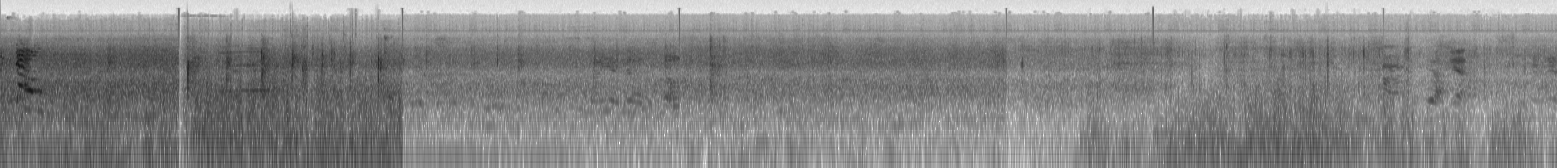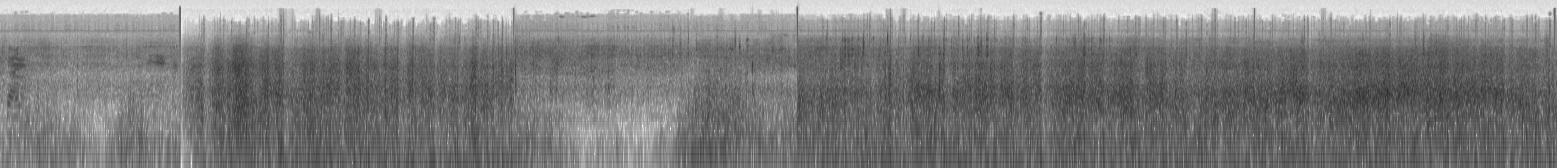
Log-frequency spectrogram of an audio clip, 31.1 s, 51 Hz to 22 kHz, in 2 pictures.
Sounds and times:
Bicycle: 0.0 - 31.1.

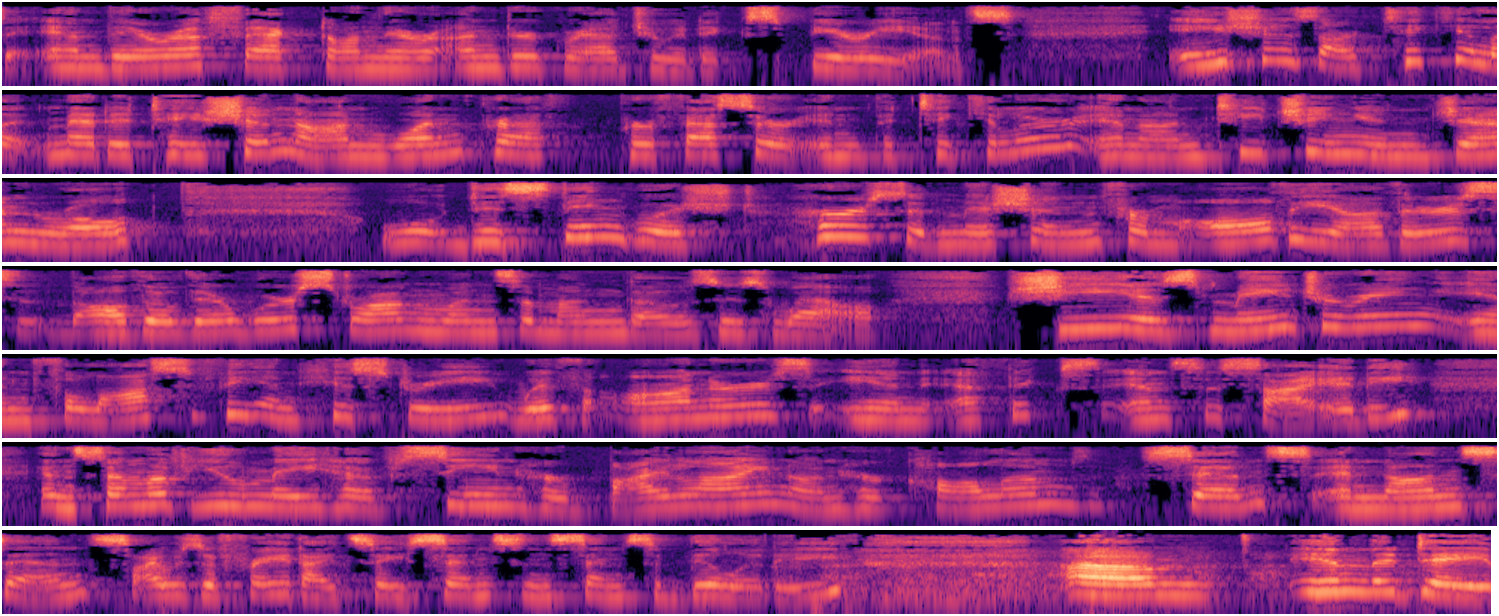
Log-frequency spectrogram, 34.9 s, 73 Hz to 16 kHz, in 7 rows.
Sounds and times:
Female speech, woman speaking: 0.0 - 10.5, 11.3 - 32.7, 33.4 - 34.8.

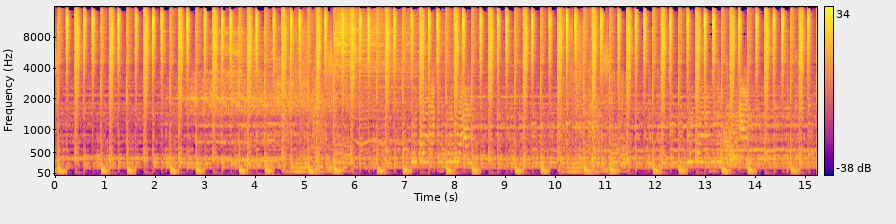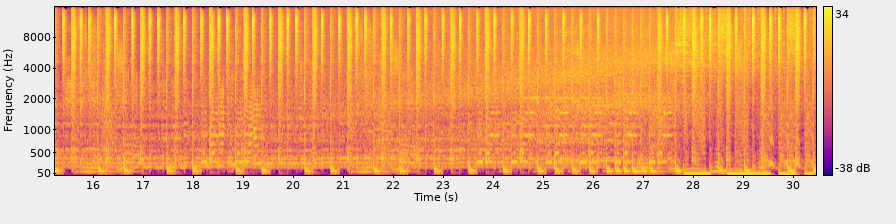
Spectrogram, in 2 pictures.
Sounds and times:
Music: 0.0 - 30.4.

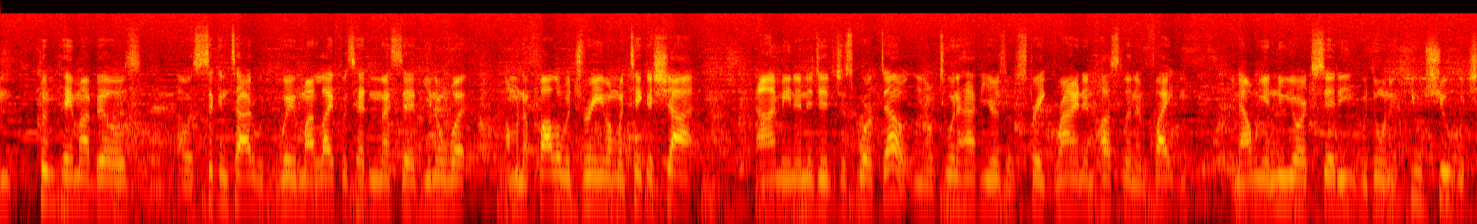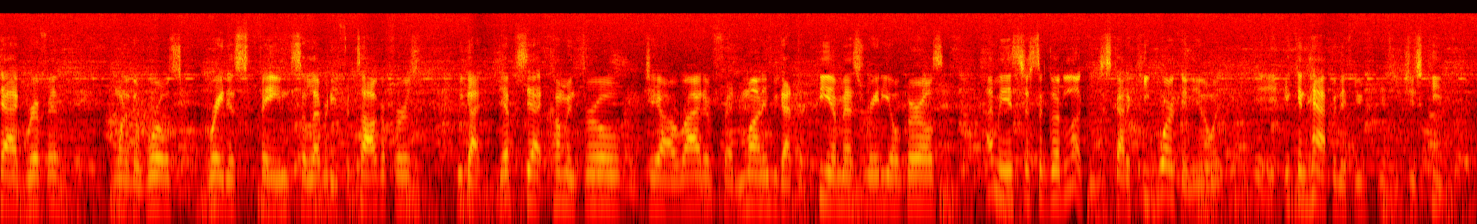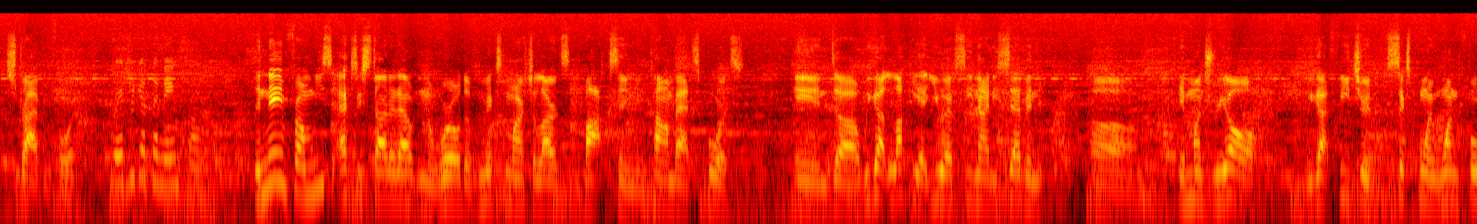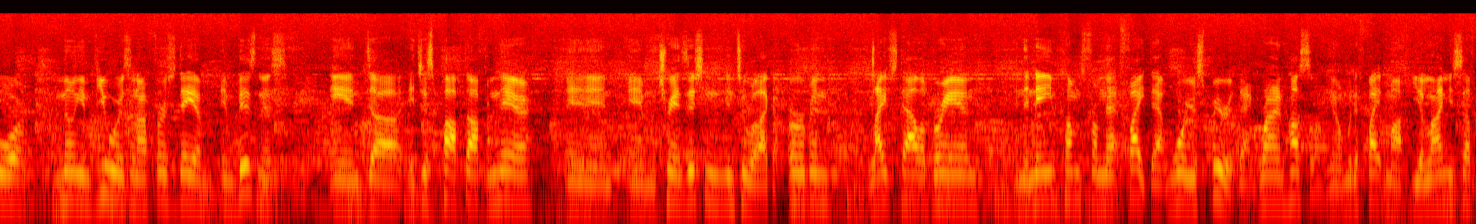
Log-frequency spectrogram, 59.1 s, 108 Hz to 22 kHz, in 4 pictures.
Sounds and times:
Music: 0.0 - 59.0
Speech: 0.0 - 59.0.

